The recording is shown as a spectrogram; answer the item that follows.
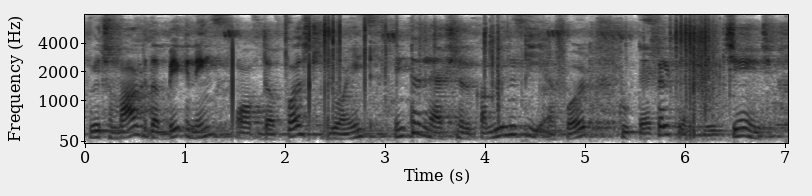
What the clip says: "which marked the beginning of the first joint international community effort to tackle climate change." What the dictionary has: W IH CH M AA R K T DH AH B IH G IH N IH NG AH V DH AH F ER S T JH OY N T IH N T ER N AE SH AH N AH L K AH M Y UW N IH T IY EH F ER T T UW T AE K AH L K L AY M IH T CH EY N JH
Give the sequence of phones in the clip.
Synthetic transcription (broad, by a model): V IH CH M AA R K T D AH B IH G IH N IH NG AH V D AH F ER S T JH OY N T IH N T ER N AE SH AH N AH L K AH M Y UW N IH T IY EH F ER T T UW T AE K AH L K L AY M IH T CH EY N JH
